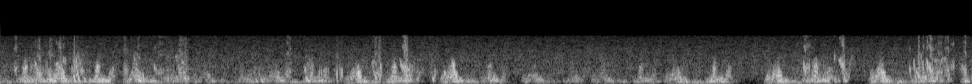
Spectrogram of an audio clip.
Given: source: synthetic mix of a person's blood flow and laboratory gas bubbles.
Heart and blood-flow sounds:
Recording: Doppler ultrasound of blood flow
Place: precordium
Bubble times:
0.13-0.18 s: bubbles
0.29-0.90 s: bubbles
1.23-1.29 s: bubbles
1.32-2.00 s: bubbles
2.53-2.93 s: bubbles
3.03-3.47 s: bubbles
3.71-3.86 s: bubbles
3.99-4.50 s: bubbles
8.00-8.53 s: bubbles
9.06-9.56 s: bubbles
9.59-9.73 s: bubbles
From the record:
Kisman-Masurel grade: 232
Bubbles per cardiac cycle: several, 3 to 8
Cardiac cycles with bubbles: 50 to 99%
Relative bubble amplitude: moderate (0.250 to 0.450)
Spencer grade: 3 (all of the cardiac periods contain showers or single bubble signals, but not dominating or overriding the cardiac motion signals)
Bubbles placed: only in the low amplitude regions of the cardiac cycle

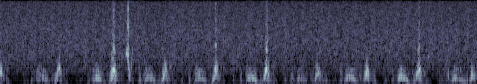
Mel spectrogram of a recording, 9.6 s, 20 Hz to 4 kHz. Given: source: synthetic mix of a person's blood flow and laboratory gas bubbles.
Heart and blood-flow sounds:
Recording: Doppler ultrasound of blood flow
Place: precordium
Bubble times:
2.50-2.67 s: bubbles
From the record:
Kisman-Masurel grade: 112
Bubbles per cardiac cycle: 1 to 2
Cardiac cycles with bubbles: 1 to 10%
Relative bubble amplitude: moderate (0.250 to 0.450)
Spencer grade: 1 (occasional bubble signal discernible with the cardiac motion signal, with majority of cardiac periods free of bubbles)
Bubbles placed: only in the low amplitude regions of the cardiac cycle

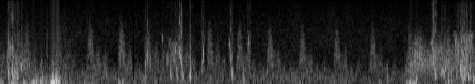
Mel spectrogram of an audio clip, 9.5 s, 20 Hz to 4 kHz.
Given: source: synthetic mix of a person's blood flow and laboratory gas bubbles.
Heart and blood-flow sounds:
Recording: Doppler ultrasound of blood flow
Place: subclavian vein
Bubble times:
0.13-0.46 s: bubbles
2.88-3.02 s: bubbles
3.23-3.70 s: bubbles
3.76-3.86 s: bubbles
4.02-4.10 s: bubbles
4.56-4.68 s: bubbles
4.93-5.02 s: bubbles
8.62-8.77 s: bubbles
8.81-8.93 s: bubbles
9.06-9.51 s: bubbles
From the record:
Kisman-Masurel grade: 222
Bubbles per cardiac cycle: several, 3 to 8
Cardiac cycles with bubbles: 10 to 50%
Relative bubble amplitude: moderate (0.250 to 0.450)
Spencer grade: 2 (many but less than half of the cardiac periods contain bubble signals, singularly or in groups)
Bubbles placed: anywhere in the cardiac cycle

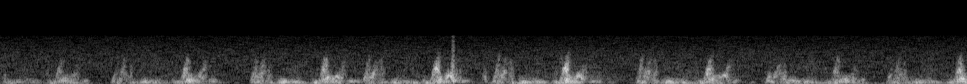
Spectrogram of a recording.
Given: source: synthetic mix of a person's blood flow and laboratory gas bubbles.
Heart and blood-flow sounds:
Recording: Doppler ultrasound of blood flow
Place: precordium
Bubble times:
4.50-4.62 s: bubbles
From the record:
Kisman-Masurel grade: 113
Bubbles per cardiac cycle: 1 to 2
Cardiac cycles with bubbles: 1 to 10%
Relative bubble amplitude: loud (0.450 to 0.775)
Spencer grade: 1 (occasional bubble signal discernible with the cardiac motion signal, with majority of cardiac periods free of bubbles)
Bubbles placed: only in the low amplitude regions of the cardiac cycle

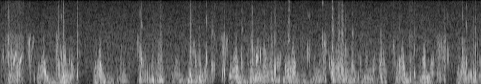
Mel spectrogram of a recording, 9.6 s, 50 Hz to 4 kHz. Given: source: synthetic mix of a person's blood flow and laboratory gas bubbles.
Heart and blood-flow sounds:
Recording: Doppler ultrasound of blood flow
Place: precordium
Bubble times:
0.02-0.47 s: bubbles
0.53-0.69 s: bubbles
1.07-1.47 s: bubbles
1.50-1.58 s: bubbles
2.73-3.28 s: bubbles
3.74-4.15 s: bubbles
4.21-4.30 s: bubbles
4.40-4.54 s: bubbles
4.80-4.88 s: bubbles
4.92-5.84 s: bubbles
6.11-6.21 s: bubbles
6.33-7.23 s: bubbles
7.56-7.73 s: bubbles
7.83-8.02 s: bubbles
8.16-8.33 s: bubbles
8.71-8.97 s: bubbles
9.21-9.63 s: bubbles
From the record:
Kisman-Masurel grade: 242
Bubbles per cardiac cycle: several, 3 to 8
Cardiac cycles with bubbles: 100%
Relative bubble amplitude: moderate (0.250 to 0.450)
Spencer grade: 3 (all of the cardiac periods contain showers or single bubble signals, but not dominating or overriding the cardiac motion signals)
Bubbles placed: only in the low amplitude regions of the cardiac cycle

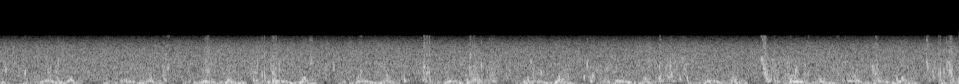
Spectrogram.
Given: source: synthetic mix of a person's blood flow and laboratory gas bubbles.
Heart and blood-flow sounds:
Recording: Doppler ultrasound of blood flow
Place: precordium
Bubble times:
0.01-0.10 s: bubbles
0.21-0.64 s: bubbles
1.38-1.73 s: bubbles
2.01-2.14 s: bubbles
2.38-2.41 s: bubbles
2.50-2.84 s: bubbles
3.08-3.17 s: bubbles
3.31-3.38 s: bubbles
3.56-3.70 s: bubbles
3.84-3.90 s: bubbles
3.99-4.12 s: bubbles
4.19-4.34 s: bubbles
4.62-5.02 s: bubbles
5.04-5.10 s: bubbles
5.24-5.45 s: bubbles
5.56-5.70 s: bubbles
5.80-6.13 s: bubbles
6.30-6.92 s: bubbles
7.58-8.09 s: bubbles
8.31-8.62 s: bubbles
8.69-8.87 s: bubbles
8.94-9.03 s: bubbles
9.23-9.59 s: bubbles
From the record:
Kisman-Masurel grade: 243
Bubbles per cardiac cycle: several, 3 to 8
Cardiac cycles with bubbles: 100%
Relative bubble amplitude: loud (0.450 to 0.775)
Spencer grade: 3 (all of the cardiac periods contain showers or single bubble signals, but not dominating or overriding the cardiac motion signals)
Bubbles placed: anywhere in the cardiac cycle

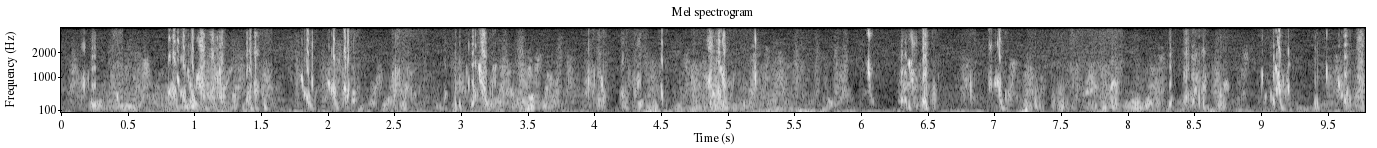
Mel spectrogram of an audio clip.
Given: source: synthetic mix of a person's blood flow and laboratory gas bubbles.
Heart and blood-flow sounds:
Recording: Doppler ultrasound of blood flow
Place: subclavian vein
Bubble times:
0.14-0.31 s: bubbles
0.38-0.47 s: bubbles
0.77-1.31 s: bubbles
1.35-1.58 s: bubbles
1.78-1.92 s: bubbles
1.96-2.26 s: bubbles
2.48-2.75 s: bubbles
2.77-3.29 s: bubbles
3.92-4.09 s: bubbles
4.18-4.40 s: bubbles
4.47-4.55 s: bubbles
4.71-5.24 s: bubbles
6.03-6.13 s: bubbles
6.28-6.59 s: bubbles
6.78-6.86 s: bubbles
6.95-7.97 s: bubbles
8.27-8.36 s: bubbles
8.40-8.61 s: bubbles
8.64-8.79 s: bubbles
8.96-9.24 s: bubbles
9.37-9.53 s: bubbles
9.55-9.78 s: bubbles
From the record:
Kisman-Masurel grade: 342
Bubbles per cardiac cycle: rolling drumbeat, 9 or more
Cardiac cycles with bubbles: 100%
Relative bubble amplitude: moderate (0.250 to 0.450)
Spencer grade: 3 (all of the cardiac periods contain showers or single bubble signals, but not dominating or overriding the cardiac motion signals)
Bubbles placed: anywhere in the cardiac cycle

